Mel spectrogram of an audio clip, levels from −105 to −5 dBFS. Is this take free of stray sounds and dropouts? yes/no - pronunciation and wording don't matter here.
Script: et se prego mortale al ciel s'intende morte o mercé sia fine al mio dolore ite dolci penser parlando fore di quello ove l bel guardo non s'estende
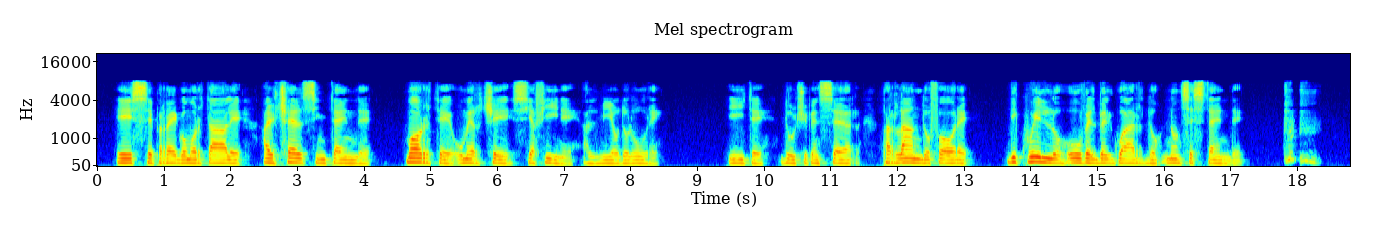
no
